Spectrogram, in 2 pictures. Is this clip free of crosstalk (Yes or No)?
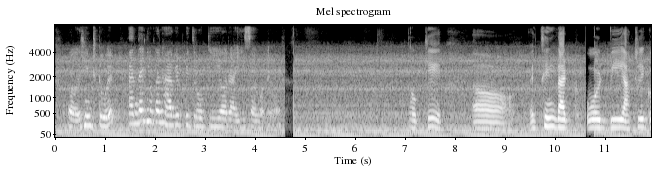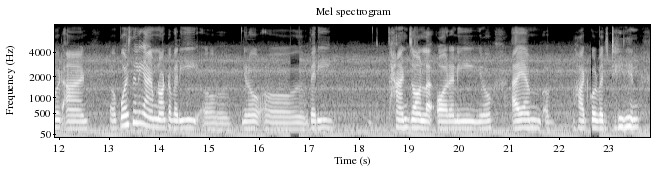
Yes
